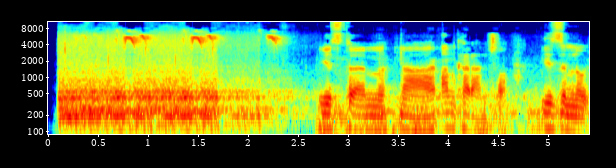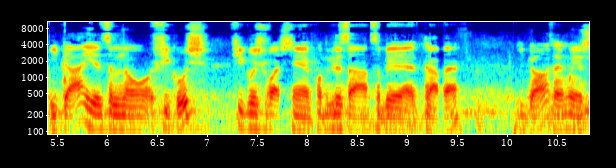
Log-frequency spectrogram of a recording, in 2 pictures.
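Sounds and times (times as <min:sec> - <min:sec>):
steady droning buzz of insects on a horse ranch: 0:00.0 - 0:10.8
bird chirping short high tweets on a horse ranch: 0:00.1 - 0:02.6
speech: 0:02.7 - 0:10.8.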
